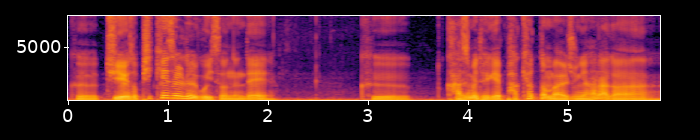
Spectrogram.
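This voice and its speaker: A man speaks in a very deep, low pitch with a dark, mellow tone. His pace is fairly slow and his intonation lively. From South Korea, Gangwon (Chuncheon). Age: 30s. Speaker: volunteer activist. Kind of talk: podcast conversation, personal testimony.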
